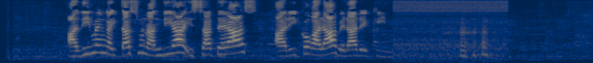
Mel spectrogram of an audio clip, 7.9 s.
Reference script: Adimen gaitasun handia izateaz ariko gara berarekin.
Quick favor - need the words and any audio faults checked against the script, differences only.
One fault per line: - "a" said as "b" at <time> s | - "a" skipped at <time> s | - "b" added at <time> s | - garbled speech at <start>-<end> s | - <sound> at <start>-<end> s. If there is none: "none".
- laugh at 5.9-6.7 s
